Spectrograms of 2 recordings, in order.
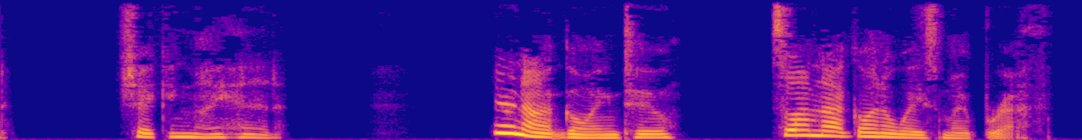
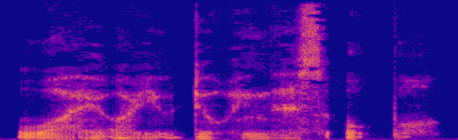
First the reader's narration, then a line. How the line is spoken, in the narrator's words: He asked quietly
